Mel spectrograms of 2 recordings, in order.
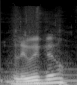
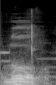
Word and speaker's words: Louisville: Louisville? – No. – I don't know. I'm from the north. – That's close enough. Louisville. – Say it like you have a box of marbles in your mouth.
